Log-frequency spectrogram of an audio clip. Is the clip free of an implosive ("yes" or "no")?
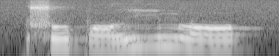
yes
